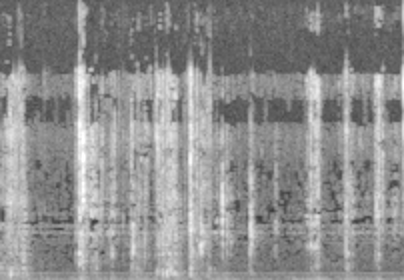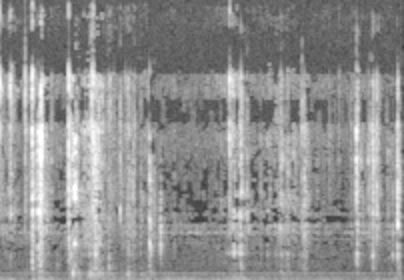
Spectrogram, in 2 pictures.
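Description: A solid light-green bar of soap held in the hand is carved and scraped with a utility knife blade, sending strands and flakes falling off. The quiet clip is a run of short, dry, crisp scraping and crunching strokes with bright edges, some sharper cuts standing out, over a faint steady low hum.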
